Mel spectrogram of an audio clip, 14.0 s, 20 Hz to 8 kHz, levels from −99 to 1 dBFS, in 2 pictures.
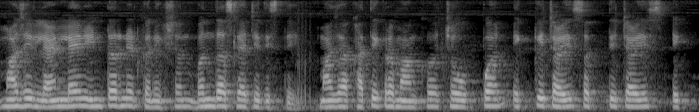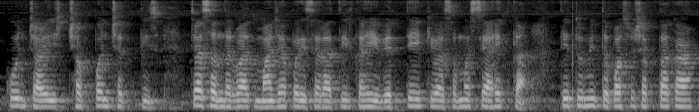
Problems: background sounds at intervals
